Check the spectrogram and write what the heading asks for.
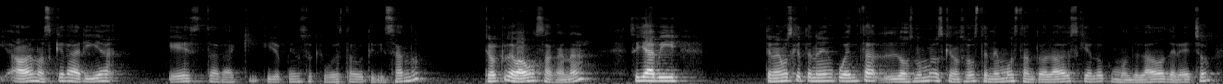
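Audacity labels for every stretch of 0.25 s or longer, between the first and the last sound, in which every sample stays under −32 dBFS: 1.170000	1.700000	silence
4.240000	4.860000	silence
5.910000	6.340000	silence
6.910000	7.670000	silence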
